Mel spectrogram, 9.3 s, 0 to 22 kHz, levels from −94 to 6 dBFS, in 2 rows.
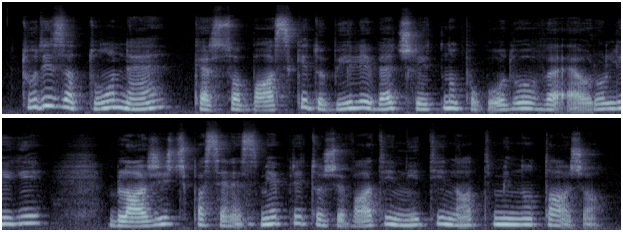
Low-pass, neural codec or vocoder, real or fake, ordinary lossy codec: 19.8 kHz; none; real; none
